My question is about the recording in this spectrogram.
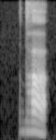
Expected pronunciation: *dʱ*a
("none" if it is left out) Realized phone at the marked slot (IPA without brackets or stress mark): dʱ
